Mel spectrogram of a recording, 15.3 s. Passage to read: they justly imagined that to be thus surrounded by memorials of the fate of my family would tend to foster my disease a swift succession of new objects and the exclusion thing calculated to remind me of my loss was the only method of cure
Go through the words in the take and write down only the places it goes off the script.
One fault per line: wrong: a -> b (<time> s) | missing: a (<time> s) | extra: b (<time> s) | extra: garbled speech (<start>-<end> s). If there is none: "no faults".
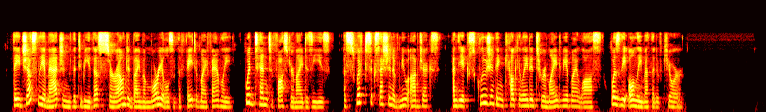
no faults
